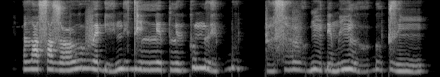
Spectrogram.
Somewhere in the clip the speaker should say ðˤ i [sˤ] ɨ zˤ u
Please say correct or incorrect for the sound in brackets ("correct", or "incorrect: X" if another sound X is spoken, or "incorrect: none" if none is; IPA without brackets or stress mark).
correct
